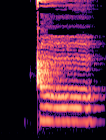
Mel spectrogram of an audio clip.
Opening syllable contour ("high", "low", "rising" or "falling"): high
